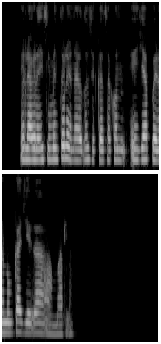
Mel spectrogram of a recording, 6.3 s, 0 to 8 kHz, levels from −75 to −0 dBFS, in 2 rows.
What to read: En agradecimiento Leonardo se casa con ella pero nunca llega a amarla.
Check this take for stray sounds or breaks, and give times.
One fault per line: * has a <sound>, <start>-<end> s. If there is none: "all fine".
all fine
